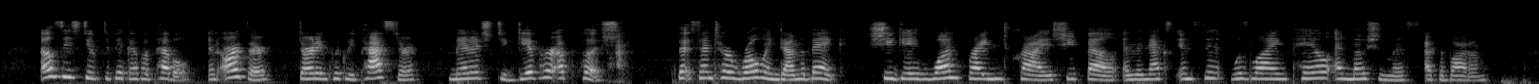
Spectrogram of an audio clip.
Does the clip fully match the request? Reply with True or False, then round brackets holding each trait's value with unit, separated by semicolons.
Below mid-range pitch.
False (255 Hz)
